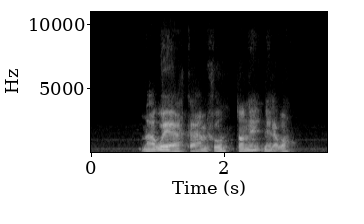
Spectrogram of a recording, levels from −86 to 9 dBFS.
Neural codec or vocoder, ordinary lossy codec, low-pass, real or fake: codec, 16 kHz in and 24 kHz out, 2.2 kbps, FireRedTTS-2 codec; Opus, 16 kbps; 9.9 kHz; fake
